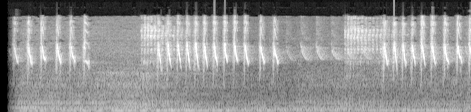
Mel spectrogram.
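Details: Greater green leafbird singing vigorously, meant to stir up other leafbirds: bursts of rapid, sharp, high chirps repeated about three or four per second, separated by short pauses, over a faint low hum.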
